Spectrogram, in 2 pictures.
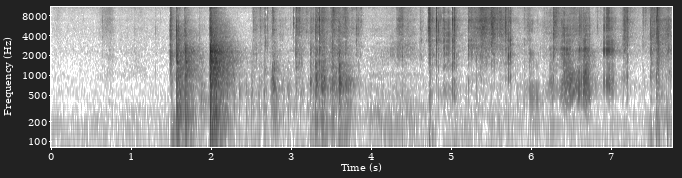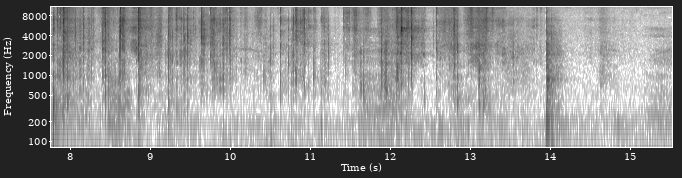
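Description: Packaging crinkling and tearing as it is opened by hand, in irregular bursts from about a second and a half in, with a sharp click near the start and another near the end.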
